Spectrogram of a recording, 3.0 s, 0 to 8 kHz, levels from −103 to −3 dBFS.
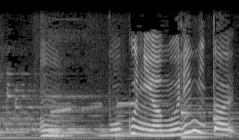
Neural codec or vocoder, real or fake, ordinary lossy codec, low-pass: none; real; none; 7.2 kHz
